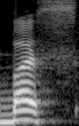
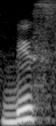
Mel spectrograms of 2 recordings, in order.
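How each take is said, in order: First: It starts with the plain sound 'buh'. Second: It starts with the letter name 'bee'. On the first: The speaker calls it right. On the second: The speaker calls it wrong. "ബിസ് എന്നല്ല പറയുന്നത്"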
